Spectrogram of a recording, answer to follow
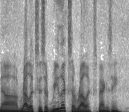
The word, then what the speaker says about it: Relix: Is it Relix or Relics magazine? It's pronounced Relics.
